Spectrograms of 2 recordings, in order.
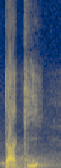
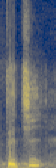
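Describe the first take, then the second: First: The name is said as Taki. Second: The name is said as Techi. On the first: This is the name as changed in Accra. The speaker calls it wrong. "when it comes to Accra, it became Taki" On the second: This is the name's original form. The speaker calls it right. "if it is Techi"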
